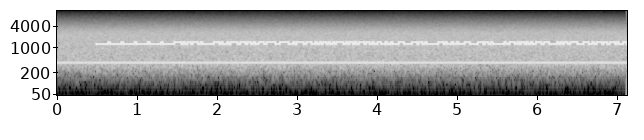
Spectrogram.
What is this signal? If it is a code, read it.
RTTY (45.45 baud, 170 Hz shift), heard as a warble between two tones, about 1360 Hz centre, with radio static and a steady whistle near 380 Hz. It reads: HE ATTENDED W. H. ADAMSON …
